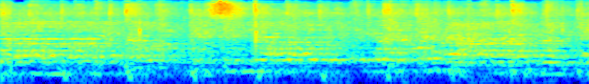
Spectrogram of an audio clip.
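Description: Many voices singing a religious hymn together in long held notes, with music.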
